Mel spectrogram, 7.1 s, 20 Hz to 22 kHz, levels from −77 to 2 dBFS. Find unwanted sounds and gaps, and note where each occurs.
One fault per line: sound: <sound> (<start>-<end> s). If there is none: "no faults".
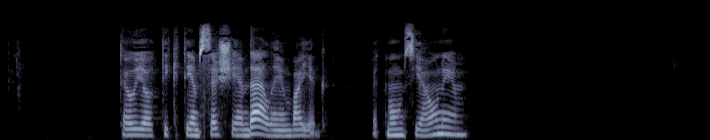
no faults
